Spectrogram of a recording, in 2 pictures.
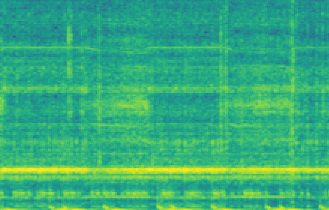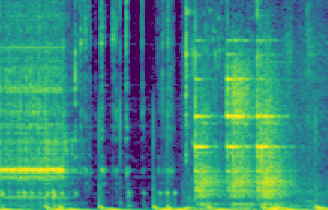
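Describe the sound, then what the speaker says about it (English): A drill bores the last hole through a metal tail light guard, with PB Blaster as cutting fluid: a steady whine over quick rhythmic ticking, then a rougher, uneven rattle near the end, close and fairly loud. "Let's get that last hole drilled."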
